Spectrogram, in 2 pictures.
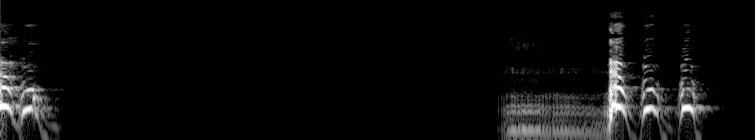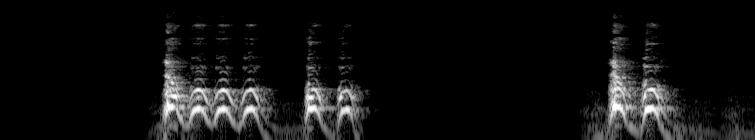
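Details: Great Pyrenees, a giant dog breed, barking deeply in bursts of two to four booming barks separated by several seconds of silence, with a low rumbling sound just before one burst.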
